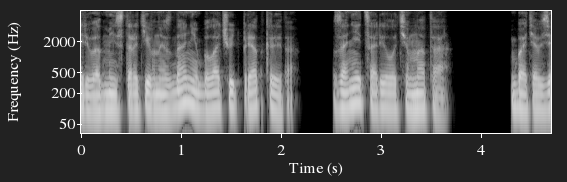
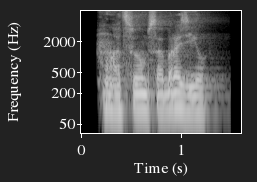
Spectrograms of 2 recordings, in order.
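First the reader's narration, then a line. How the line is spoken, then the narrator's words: Pleased mutter under breath. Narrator (Russian): Себе под нос довольно пробормотал батя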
